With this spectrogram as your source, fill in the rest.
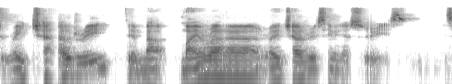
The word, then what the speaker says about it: Raychaudhuri: it's Raychaudhuri, the Majorana-Raychaudhuri seminar series. Is that right pronunciation?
